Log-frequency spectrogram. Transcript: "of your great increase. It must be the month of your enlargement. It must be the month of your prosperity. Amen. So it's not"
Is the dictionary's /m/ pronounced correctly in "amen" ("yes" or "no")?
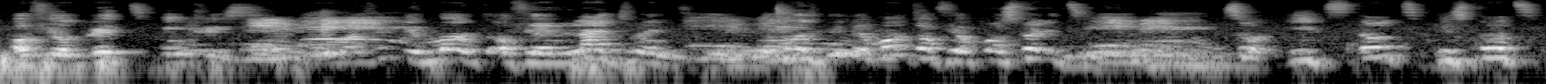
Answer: no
